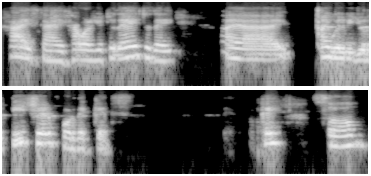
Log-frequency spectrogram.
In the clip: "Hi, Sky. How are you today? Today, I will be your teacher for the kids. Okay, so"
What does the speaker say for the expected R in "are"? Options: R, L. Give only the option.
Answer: R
